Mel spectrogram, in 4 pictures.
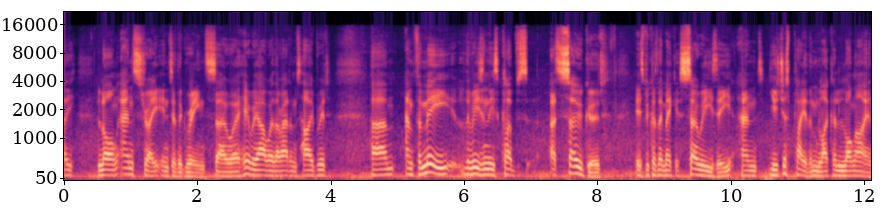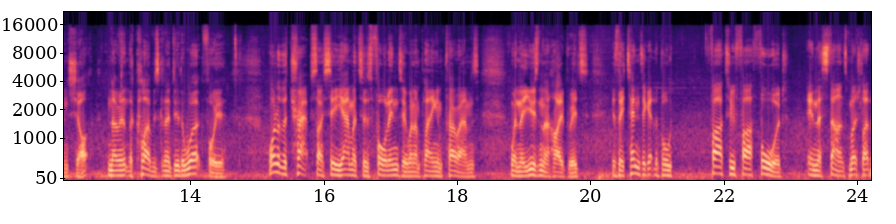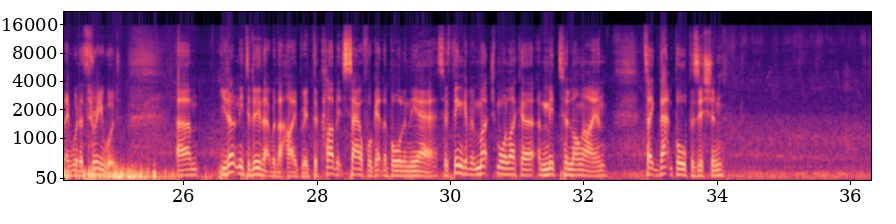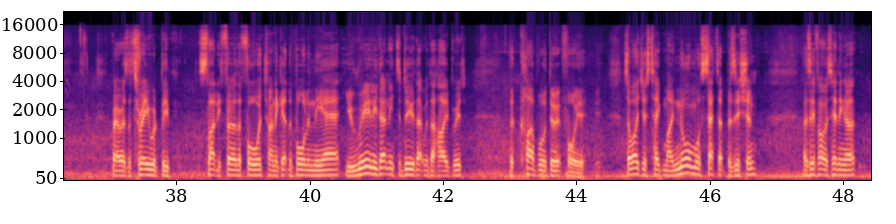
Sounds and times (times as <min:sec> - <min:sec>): Speech: 0:00.0 - 0:04.0, 0:04.6 - 0:14.6, 0:15.2 - 0:25.1, 0:25.9 - 0:34.2, 0:37.0 - 0:42.4, 0:43.0 - 0:46.8, 0:47.4 - 0:48.3.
